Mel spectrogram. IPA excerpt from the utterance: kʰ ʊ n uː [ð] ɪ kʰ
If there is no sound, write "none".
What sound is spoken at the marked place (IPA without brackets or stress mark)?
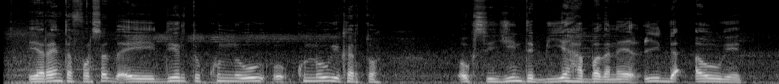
ɣ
